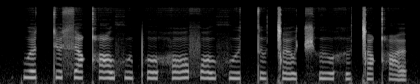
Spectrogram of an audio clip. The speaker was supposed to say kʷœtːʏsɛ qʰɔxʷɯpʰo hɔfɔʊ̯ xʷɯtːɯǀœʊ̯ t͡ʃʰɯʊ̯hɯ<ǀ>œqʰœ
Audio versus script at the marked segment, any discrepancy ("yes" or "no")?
no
